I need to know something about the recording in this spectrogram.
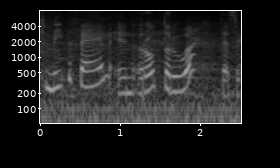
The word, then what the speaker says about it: Rotorua: I decided to meet the fam in Rotorua.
